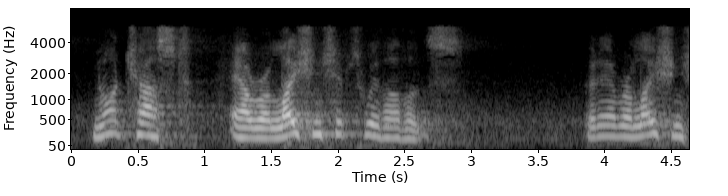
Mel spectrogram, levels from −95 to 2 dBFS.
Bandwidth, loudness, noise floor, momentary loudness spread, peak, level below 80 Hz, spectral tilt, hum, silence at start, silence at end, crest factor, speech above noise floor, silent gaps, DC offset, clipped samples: 5.6 kHz; -34 LUFS; -66 dBFS; 19 LU; -14 dBFS; -70 dBFS; -6.5 dB/octave; none; 0.15 s; 0 s; 20 dB; 33 dB; none; under 0.1%; under 0.1%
